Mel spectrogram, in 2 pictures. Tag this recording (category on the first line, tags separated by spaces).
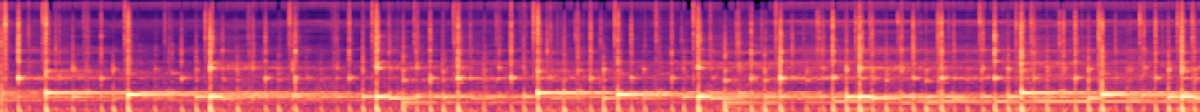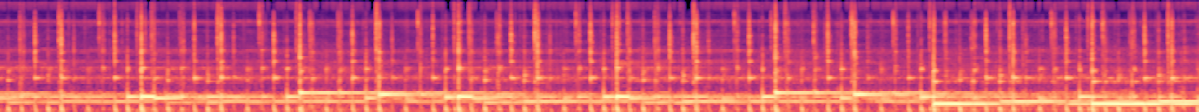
Music > Multiple instruments
background relaxing atonal texture tribal organic meditative ambient experimental earth pad soil soundscape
